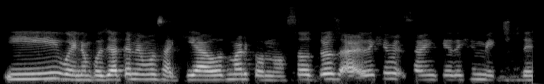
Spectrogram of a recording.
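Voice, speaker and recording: Speaking with a Mexican Spanish accent, a woman hosts a casual live stream while waiting for her guest, chatty and full of fillers and restarts. Her voice sits on the high side with little pitch movement, she talks at a normal speed, and the sound is phone quality.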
